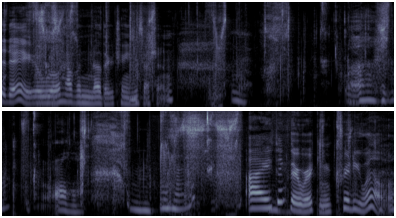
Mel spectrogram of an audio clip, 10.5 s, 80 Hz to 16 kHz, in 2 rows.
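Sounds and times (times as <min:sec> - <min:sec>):
speech: 0:00.0 - 0:03.8, 0:04.6 - 0:10.4
wet slurping and sucking on a popsicle: 0:00.0 - 0:10.4.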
